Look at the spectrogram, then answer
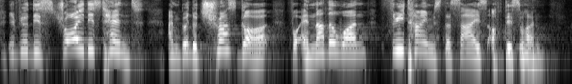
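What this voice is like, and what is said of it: Strong put-on German accent. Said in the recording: “With his evangelist German accent. Wow, very strong accent.”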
